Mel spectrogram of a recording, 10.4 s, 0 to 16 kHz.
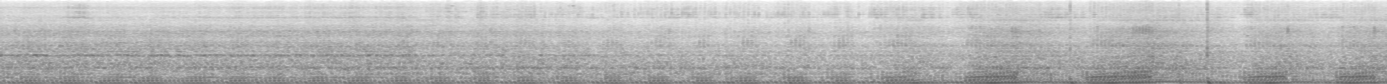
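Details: Early-to-mid-2000s Craftsman brush mower, sat 3 years, carburetor cleaned, old oil still in: single-cylinder engine puttering steadily, slightly uneven but no knocks or misses; runs great.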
